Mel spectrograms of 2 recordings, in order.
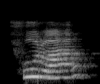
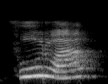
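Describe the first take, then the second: No difference in how they are said.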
